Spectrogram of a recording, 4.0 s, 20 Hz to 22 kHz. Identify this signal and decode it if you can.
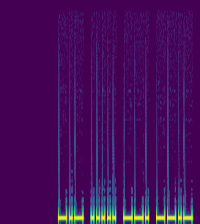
Morse code, heard as a keyed tone, about 22 wpm, 700 Hz. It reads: K5GQ
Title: Call Signs Repeated 3x - 22wpm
